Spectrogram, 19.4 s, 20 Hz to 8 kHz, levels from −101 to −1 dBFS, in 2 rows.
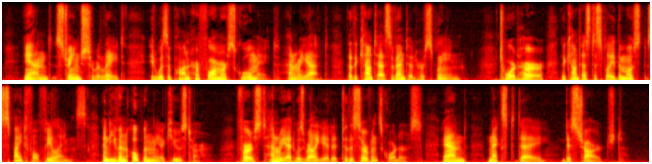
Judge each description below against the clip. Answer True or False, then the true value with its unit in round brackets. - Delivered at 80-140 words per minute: True (135 wpm)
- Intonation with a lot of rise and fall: True (7.5 semitones)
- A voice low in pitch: True (110 Hz)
